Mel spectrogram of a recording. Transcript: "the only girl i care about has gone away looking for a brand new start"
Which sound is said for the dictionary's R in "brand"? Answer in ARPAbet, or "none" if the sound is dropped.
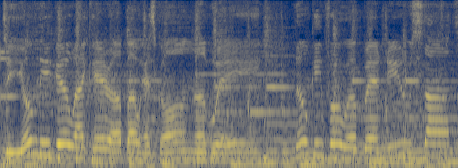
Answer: none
